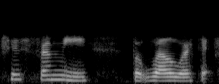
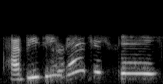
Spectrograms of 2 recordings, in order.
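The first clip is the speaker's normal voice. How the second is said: very high, louder sing-song; sing-song baby talk; 6 dB louder than usual. Shown as a demonstration. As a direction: coax the baby to say it sweetly.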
